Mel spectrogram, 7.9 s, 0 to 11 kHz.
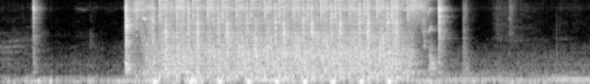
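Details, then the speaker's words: Speedex 1630 garden tractor with a new carburetor and a belt-driven starter, engine likely not original: about four seconds of steady starter churning at roughly two to three turns a second, with no firing. Cranks but won't start. "Looks like it ain't even wanting to hit."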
